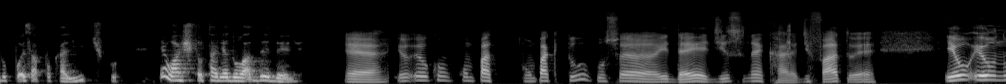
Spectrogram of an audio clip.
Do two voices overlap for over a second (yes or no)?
no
